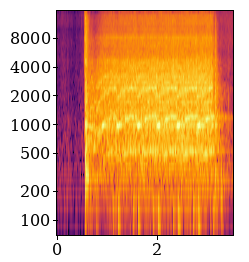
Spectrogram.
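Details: Brand-new Gen7000LP generator with a new battery and full oil. A steady starter whir dips rhythmically about 2.5 times a second but never catches; it cranks but won't start.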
